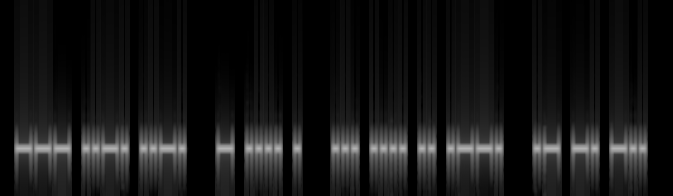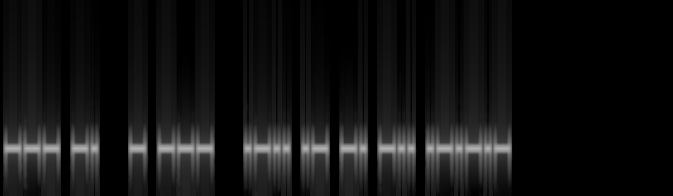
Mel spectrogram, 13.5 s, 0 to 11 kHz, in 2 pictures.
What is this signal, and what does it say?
Morse code, heard as a keyed tone, about 25 wpm, 700 Hz. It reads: OFF THE SHIP AND ON TO LAND.
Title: Sentences from Top 1000 Words - Review Part 2 - 25wpm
